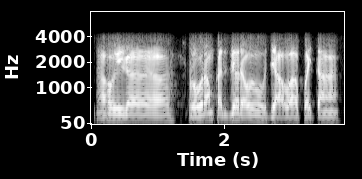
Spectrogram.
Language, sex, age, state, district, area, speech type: Kannada, male, 18-30, Karnataka, Gulbarga, urban, conversation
